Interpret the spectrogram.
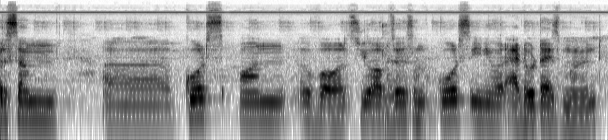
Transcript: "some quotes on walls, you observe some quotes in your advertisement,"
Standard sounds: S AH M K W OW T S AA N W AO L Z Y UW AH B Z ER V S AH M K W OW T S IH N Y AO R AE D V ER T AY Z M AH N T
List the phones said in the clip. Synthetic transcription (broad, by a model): S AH M K OW T S AA N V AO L S Y UW AH B Z ER V S AH M K OW T S IH N Y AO R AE D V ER T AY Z M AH N T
